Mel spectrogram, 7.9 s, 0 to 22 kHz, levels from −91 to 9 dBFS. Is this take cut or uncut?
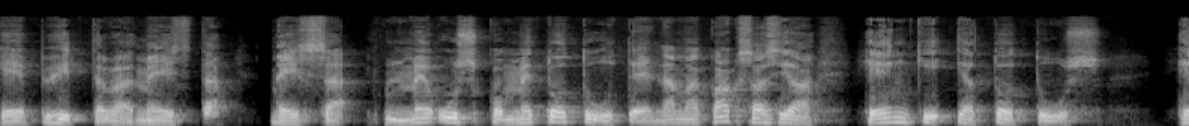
cut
